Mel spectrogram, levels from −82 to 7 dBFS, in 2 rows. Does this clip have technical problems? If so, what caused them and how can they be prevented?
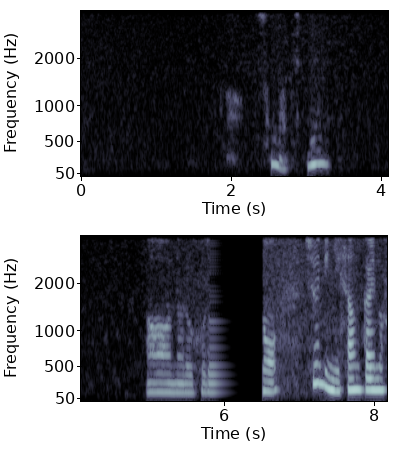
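Yes. From 5.82 to 6.53 s the speech breaks off. For about 0.7 s nothing new is heard: the last sound is stretched into a buzzy tail that fades, then roughly the final 0.37 s is silent before speech resumes with that stretch missing. This pattern points to a long network dropout, likely caused by packets failing to reach the receiver, which then concealed the gap by extending earlier audio until it gave up. Prevent it with a more stable connection, such as wired rather than congested Wi-Fi, and by enabling forward error correction or redundancy on the call.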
